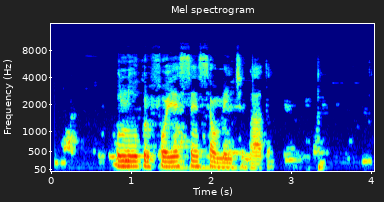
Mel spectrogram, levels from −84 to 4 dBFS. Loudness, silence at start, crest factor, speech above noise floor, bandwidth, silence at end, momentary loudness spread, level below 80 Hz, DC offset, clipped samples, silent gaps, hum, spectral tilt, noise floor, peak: -15 LUFS; 0.05 s; 14 dB; 31 dB; 7.8 kHz; 0.05 s; 20 LU; -42 dBFS; under 0.1%; under 0.1%; none; none; -7 dB/octave; -45 dBFS; -2 dBFS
